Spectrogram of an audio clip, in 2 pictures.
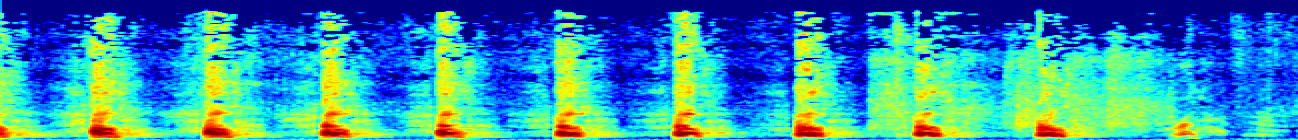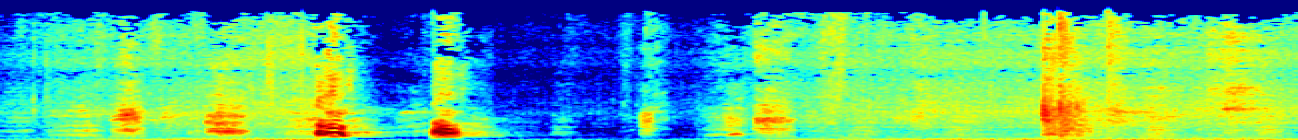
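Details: Rottweiler Loki in an aggressive, threatening mood barks loudly in a steady series of about eleven barks roughly every half second, then falls quieter with scattered sounds and low background rumble.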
